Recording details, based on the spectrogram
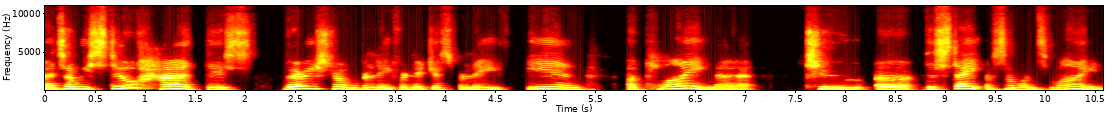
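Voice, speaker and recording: The speaker has a British accent and talks at a very slow pace. Pitch variation is ordinary. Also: woman, fairly high pitch for a woman. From Britain. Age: 70s. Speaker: psychic medium and talk show host. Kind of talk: talk show discussion. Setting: live online broadcast.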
